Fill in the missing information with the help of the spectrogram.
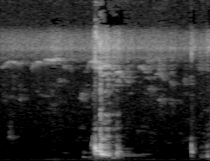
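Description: A hill myna gives one loud, harsh, throaty call lasting about a quarter second, then two faint short notes, over a steady high-pitched whine.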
